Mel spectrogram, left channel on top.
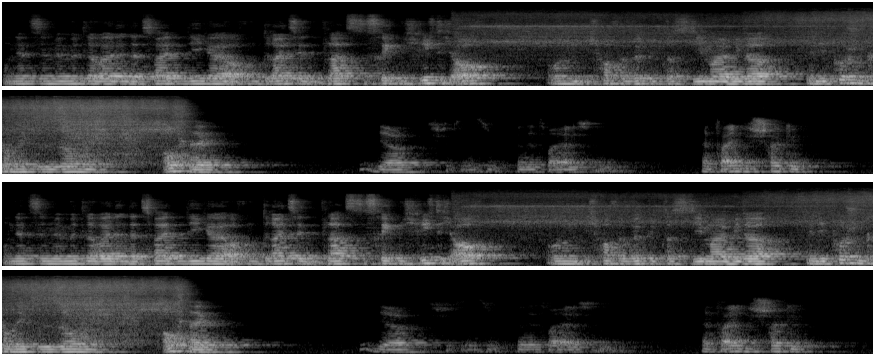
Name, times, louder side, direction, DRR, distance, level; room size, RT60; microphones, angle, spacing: voice 1, 0.0-4.8 5.4-7.7 8.0-9.7 10.3-10.9, equal, 50° right, -5 dB, 2.1 m, -26 dB
sound 1, 4.5-10.6, equal, 5° right, 1.8 m, -35 dB
voice 2, 12.3-14.9 15.7-16.7, left 1 dB, 45° left, -1 dB, 1.0 m, -36 dB
10.5 x 3.6 x 2.5 m, 1.1 s
head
